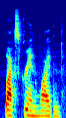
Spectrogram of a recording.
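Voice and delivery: ordinary delivery

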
